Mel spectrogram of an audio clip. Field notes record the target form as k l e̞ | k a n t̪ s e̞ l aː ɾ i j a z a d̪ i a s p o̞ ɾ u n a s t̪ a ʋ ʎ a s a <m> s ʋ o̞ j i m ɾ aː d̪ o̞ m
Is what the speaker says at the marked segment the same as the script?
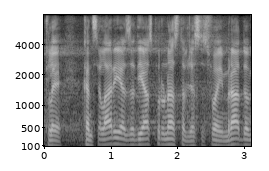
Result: no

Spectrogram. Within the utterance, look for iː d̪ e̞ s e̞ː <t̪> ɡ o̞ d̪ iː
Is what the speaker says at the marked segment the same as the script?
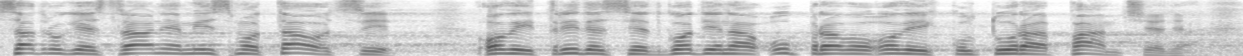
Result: yes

